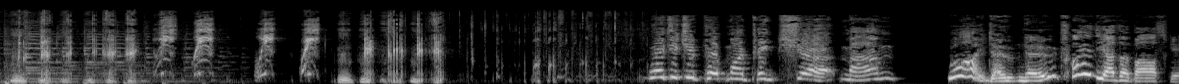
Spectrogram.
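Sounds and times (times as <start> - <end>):
pig squealing and grunting: 0.0 - 6.3
speech: 0.1 - 1.2, 6.5 - 11.7.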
